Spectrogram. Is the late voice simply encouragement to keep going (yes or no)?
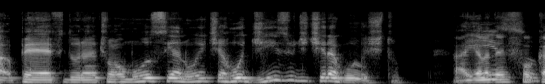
yes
